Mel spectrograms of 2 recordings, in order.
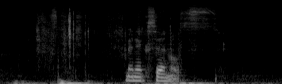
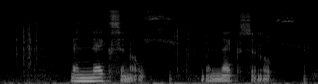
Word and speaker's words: Menexenus: Menexenus. The emphasis is on the second E. So M-E-N and then an emphasis E and then X and then enos. Menexenus.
